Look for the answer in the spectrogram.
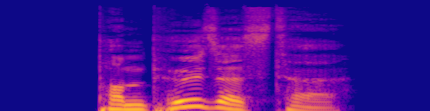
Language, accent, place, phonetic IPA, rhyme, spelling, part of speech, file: German, Germany, Berlin, [pɔmˈpøːzəstə], -øːzəstə, pompöseste, adjective, De-pompöseste.ogg
- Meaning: inflection of pompös: 1. strong/mixed nominative/accusative feminine singular superlative degree 2. strong nominative/accusative plural superlative degree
